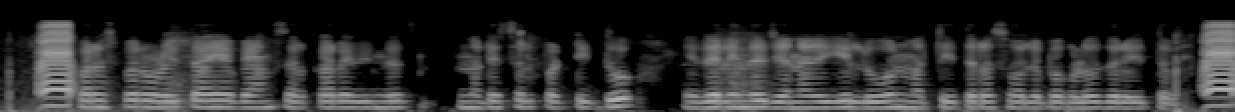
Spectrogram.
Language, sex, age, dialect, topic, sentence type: Kannada, female, 18-24, Central, banking, statement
